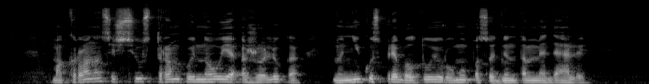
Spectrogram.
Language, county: Lithuanian, Šiauliai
